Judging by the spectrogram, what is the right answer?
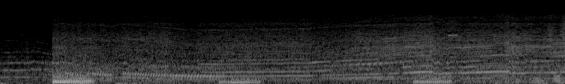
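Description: Racing car on a qualifying lap of the United States Grand Prix circuit in a racing game: a loud, high engine note rises and falls steadily through the gears, with several short bursts of lower rumble.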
